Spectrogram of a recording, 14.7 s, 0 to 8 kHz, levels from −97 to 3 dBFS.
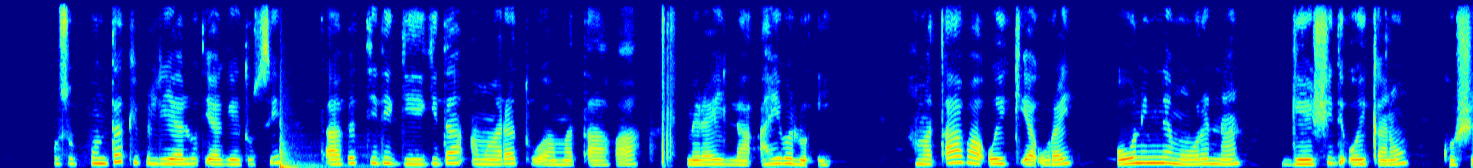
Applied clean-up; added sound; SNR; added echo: none; Tap / Bass drum; 6 dB; none.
